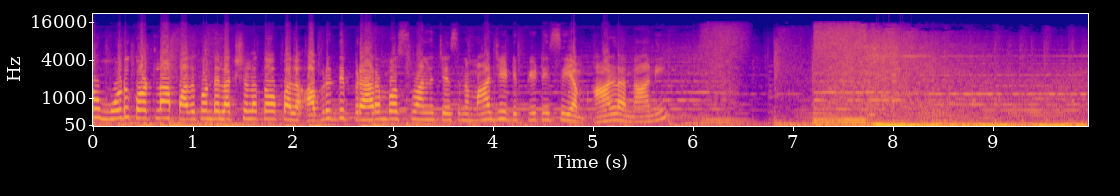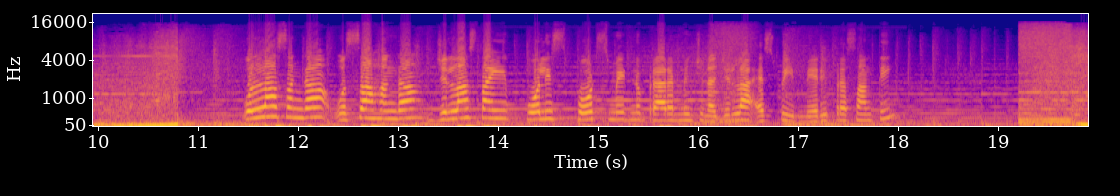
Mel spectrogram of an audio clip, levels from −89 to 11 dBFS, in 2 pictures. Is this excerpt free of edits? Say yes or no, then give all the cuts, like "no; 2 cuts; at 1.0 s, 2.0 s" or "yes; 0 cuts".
yes; 0 cuts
